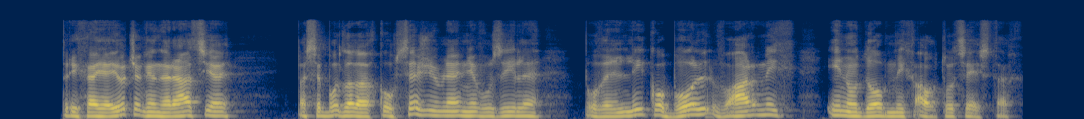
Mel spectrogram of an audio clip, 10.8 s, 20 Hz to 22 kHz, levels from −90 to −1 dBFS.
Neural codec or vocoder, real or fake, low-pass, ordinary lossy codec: autoencoder, 48 kHz, 128 numbers a frame, DAC-VAE, trained on Japanese speech; fake; 10.8 kHz; none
